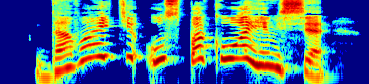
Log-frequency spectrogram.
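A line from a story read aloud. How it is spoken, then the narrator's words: Yell. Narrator (Russian): заорала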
